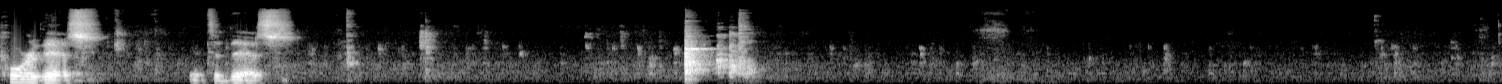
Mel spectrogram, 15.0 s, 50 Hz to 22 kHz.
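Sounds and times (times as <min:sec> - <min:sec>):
kitchenware knocking and clinking: 0:06.8 - 0:07.7.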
